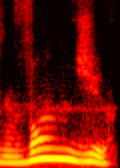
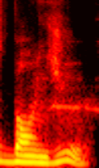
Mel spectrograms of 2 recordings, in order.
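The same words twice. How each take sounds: First: Bonjour drawn out slowly with nasal "on"; French nasal O. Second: Bonjour with a plain Spanish O; non-French O. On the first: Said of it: "hemos dicho, la O francesa". (bonjour lento con la O francesa) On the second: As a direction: say bonjour without the nasal French "on". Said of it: "No es bonjour". (bonjour sin la O francesa) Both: Shown as a demonstration.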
